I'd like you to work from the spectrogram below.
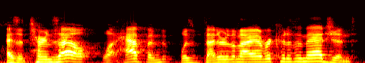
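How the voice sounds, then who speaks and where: A man casually telling an animated, profane story about his army days, acting out the people he quotes. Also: fairly high pitch, fairly quick, muffled recording. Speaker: army veteran telling stories.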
